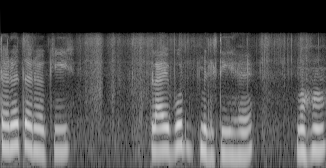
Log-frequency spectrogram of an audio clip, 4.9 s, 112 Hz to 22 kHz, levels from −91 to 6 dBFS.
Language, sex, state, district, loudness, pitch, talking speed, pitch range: Hindi, female, Uttar Pradesh, Deoria, -21 LUFS, 195 Hz, 75 wpm, 190-210 Hz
